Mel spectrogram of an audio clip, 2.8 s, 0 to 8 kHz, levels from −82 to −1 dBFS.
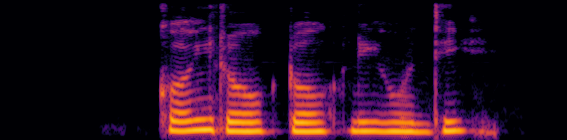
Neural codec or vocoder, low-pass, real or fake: codec, 16 kHz, 2 kbps, FunCodec, trained on LibriTTS, 25 frames a second; 7.2 kHz; fake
